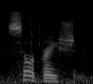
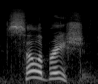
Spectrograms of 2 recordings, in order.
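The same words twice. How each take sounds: First: Softer, trailing echo of the word; fading echo. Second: Lifted exclamation. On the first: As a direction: let "Celebration" die away softly, lost in thought. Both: Acted. May repeats word, fading.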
